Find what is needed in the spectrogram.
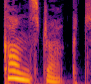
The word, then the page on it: construct: anglais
